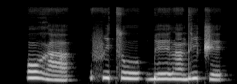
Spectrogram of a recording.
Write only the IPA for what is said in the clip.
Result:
ɔ˦ɣaː˨ | fi˦t͡soː˦ | ɡ͡beː˨lã˨di˦t͡ʃe˨

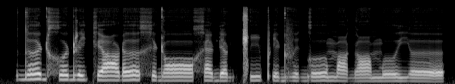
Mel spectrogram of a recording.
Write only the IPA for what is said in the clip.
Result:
dəːɖ xʊɖ ɭikʲɑːɽəː xɪɖɔː xæɖɾʲɑɖǁi pʼiɖvɪɡʊː mɑɡɑ mʊː jəː

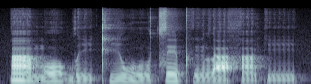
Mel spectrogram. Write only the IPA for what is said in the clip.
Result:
ã˦˨moː˨ ɡʷiː˨kʰi˦ wuː˨t͡se˦˨pʰĩ˨ la˦˨hã˦˨kiː˦

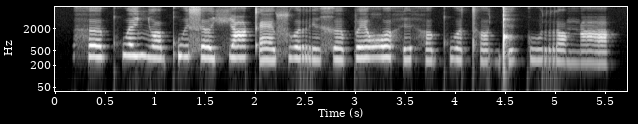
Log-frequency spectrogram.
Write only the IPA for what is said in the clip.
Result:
hɜ˨kʷʰæ˦ʎɒ˨ kʷʼɪ˦sɜ˨ çɑ˦ kʼæ˨sʷʌ˦rɪ˨ xɜ˨pɛ˦ ʁʷʌ˦˨hɪ˨ hʌ˨ kʷʰʌ˦˨ tʰʌ˨ǃʼɪ˨ ku˨rɒ˨ ŋɑ˨

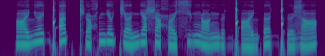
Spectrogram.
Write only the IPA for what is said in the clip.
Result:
ɑʎɜe̯ ǃʼat cʰʏħnʲɑo̯ cɜnʲɑɬɜħ ʏ sʲɔŋɑ ŋʏ ǃʼɑʎʔɜ ǃʼʏ zɑ

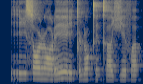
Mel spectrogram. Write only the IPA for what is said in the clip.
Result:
ri sɔ ɭɔːɽeːɾi tʼɵɳɔkʼe kʰɐːçefɐ

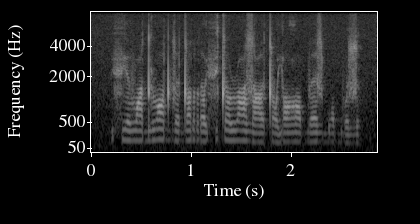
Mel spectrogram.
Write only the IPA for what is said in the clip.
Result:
fʲɛ˨βɑ˨d ɹɒ˦dɡlə˨dɒ˦ rʌ˨fʲə˦t ʌ˦ɹɑ˦zɑ˨ɐ̯ tɔ˨jɒ˦ɣɒ˦ bɛ˦zbɔ˦ bʊ˨z

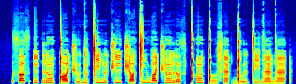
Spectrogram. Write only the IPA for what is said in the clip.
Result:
θɒ˥θʔĩ˥ʔrõ˥ ǃɒ˩t͡ʃu˩ du˥ǀi˥nu˩ t͡ʃĩ˥ t͡ʃɒ˩ǀi̤˥wɒ˥ t͡ʃõ˥ro˩θǃʰõ˥ ǃo̤˩sæ̃˩ʔɡ͡ǃu˩r ti˩dæ̃˩ dæ̃˩ʔ

